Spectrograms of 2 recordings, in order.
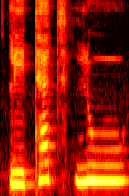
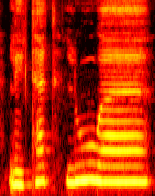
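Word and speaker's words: لِتَتْلُو: Litatlu. Nah, jadi wawunya diberikan tanda sukun atau dimatikan ya. Litatlu, bukan litatlua ya, tapi litatlu, seperti itu.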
